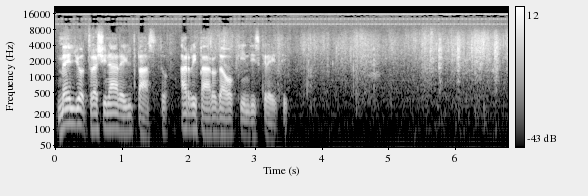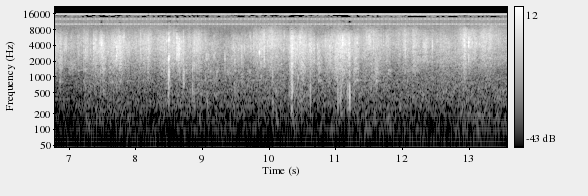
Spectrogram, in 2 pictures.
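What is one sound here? Wolves tear and chew at a carcass in rustling grass.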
